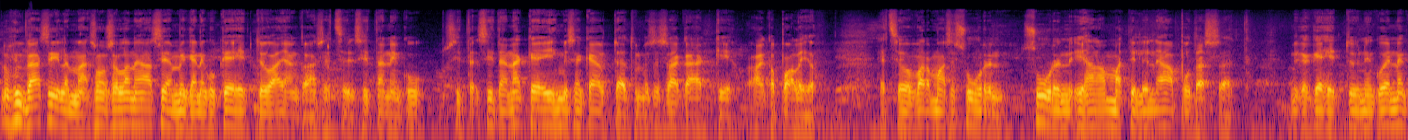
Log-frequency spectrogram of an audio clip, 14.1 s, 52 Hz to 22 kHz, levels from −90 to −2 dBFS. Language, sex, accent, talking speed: Finnish, male, native, 140 wpm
